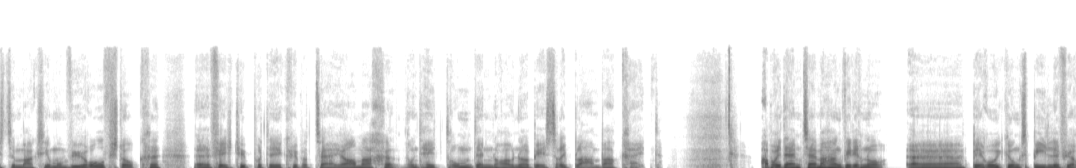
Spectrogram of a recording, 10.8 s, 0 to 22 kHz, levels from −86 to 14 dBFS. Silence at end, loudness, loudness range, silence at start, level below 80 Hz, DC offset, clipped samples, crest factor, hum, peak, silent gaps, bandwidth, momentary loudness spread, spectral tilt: 0 s; -24 LUFS; 5 LU; 0 s; -46 dBFS; under 0.1%; under 0.1%; 16 dB; none; -6 dBFS; none; 16 kHz; 10 LU; -7 dB/octave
